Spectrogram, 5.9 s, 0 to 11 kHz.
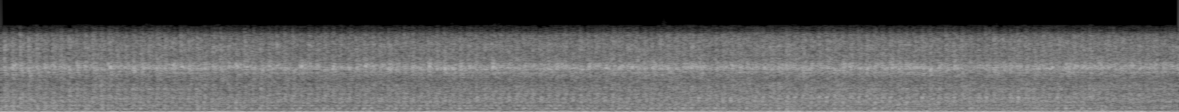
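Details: Unit 45 217 running hot (Torino MD) with a failed fan clutch: steady idle with a coarse, uneven rumble and rough shake underneath, engine vibration from the fan clutch fault.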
